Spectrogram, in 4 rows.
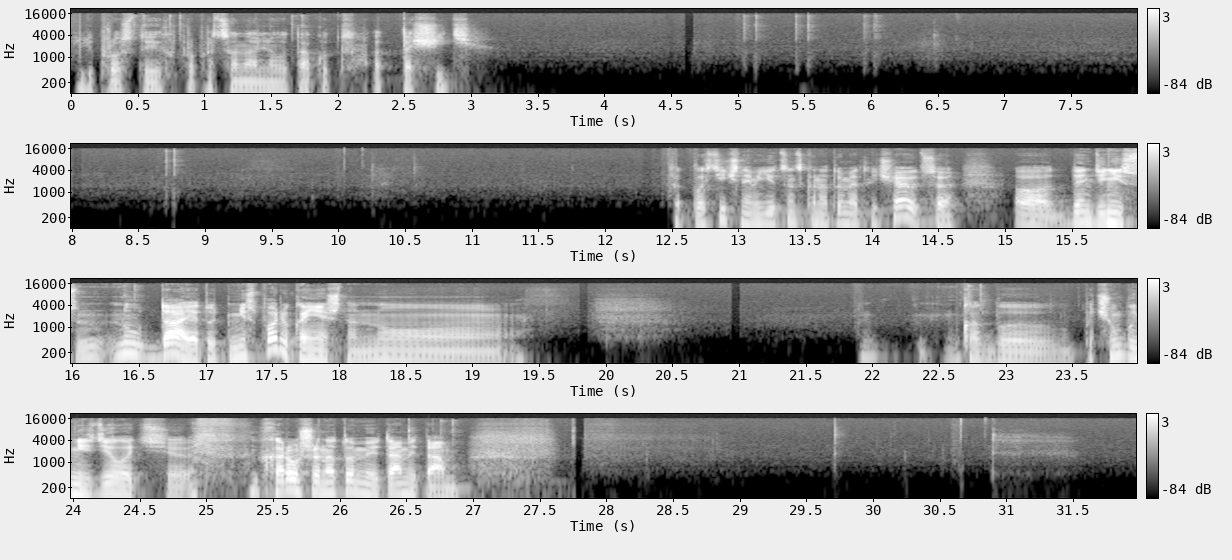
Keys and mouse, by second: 2.8 g, 6.3 g, 20.4 g, 23.8 Tab, 25.0-26.5 middle drag, 27.4 shift+middle drag, 29.6-31.9 middle drag.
